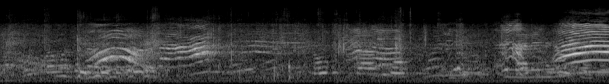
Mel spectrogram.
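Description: Young children's high-pitched voices calling out in short bursts, with one loud, drawn-out high cry from a toddler near the end.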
